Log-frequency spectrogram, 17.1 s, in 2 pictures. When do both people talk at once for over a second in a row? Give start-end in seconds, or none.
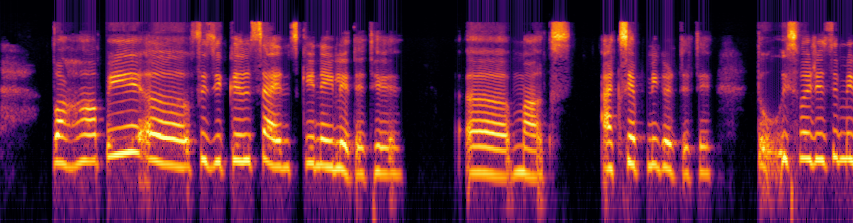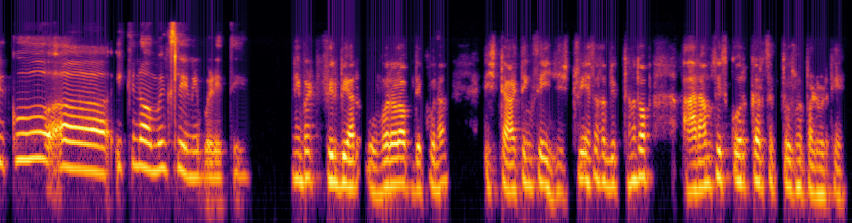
none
